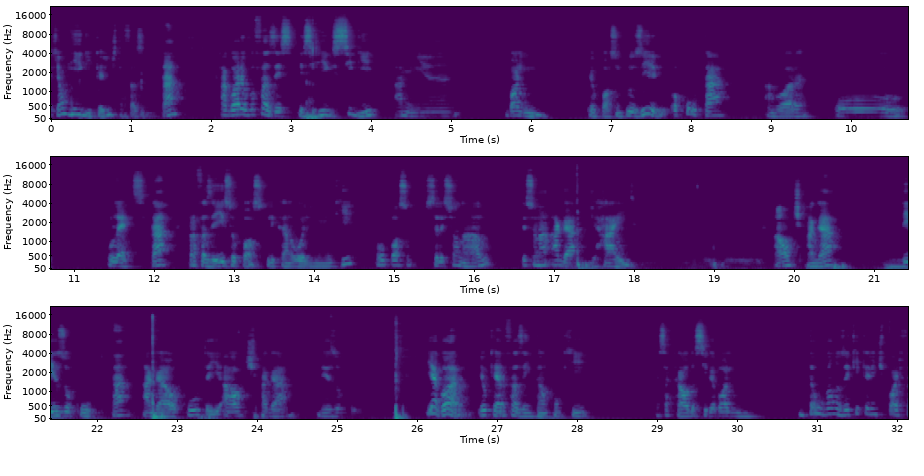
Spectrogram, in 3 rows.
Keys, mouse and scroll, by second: 0.5-1.2 ctrl+shift+middle drag, 1.3 ctrl+shift+middle click, 6.3 click, 10.9 click, 13.8 click, 14.3 click, 15.7 click, 17.2 h, 20.5 alt+h, 22.7 h, 23.7 space, 24.0 h, 25.7 Escape, 27.8-31.2 drag.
